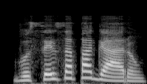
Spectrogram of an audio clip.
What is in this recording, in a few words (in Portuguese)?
"voces apagaram", portugues; Ustedes borraron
